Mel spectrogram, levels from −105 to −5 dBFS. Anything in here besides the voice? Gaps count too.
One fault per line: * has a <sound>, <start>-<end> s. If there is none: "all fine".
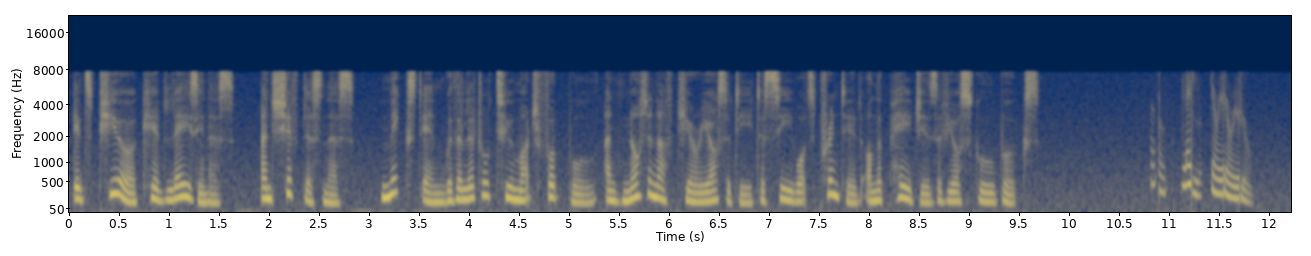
* has a chirp, 10.8-11.9 s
